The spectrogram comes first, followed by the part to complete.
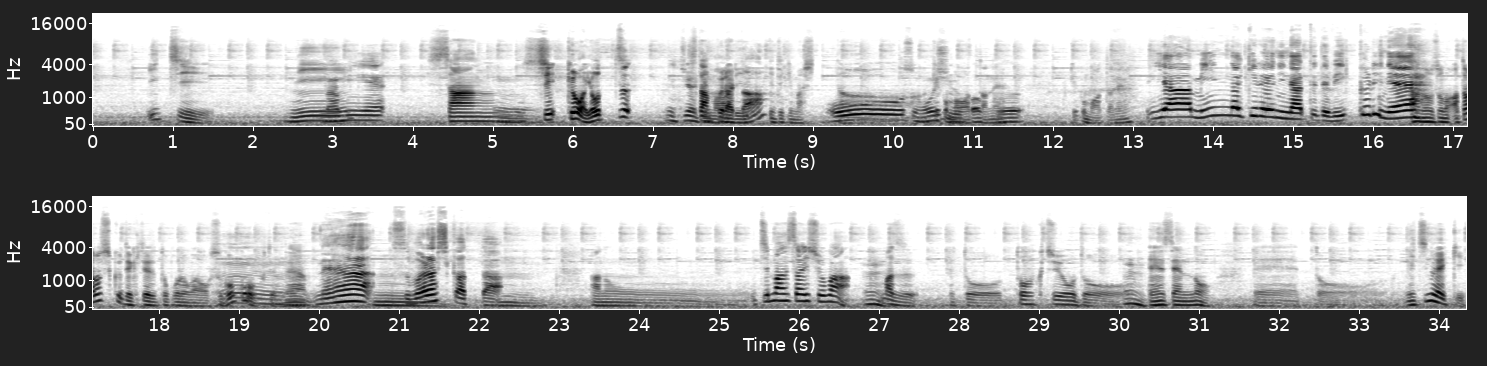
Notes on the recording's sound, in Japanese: パーキング収録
